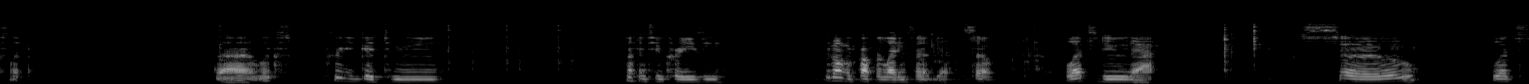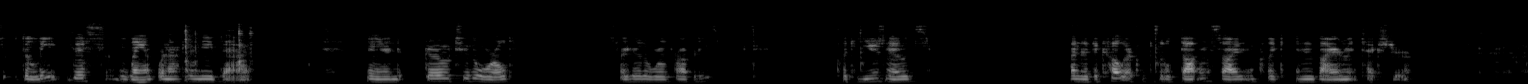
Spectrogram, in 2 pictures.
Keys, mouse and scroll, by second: 9.3 shift+z, 10.2 ctrl+s, 12.2 KP_1, 17.1 Delete.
